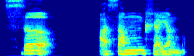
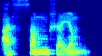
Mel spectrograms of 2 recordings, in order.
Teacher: when you say sa, your tongue must touch the upper part. Sha is different.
